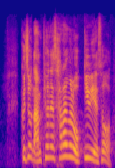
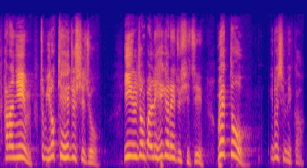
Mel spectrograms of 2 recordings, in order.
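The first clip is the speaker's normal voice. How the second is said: high, pressing complaint to God; acted-out aggrieved prayer, pitched up; hurt complaint; 5 semitones higher, 4 dB louder than usual. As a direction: plead as if let down by God. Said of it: "그런 서운한 감정이".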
